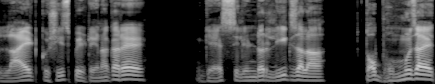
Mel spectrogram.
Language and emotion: Goan Konkani, fearful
